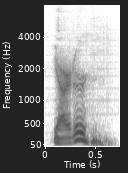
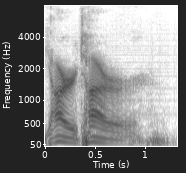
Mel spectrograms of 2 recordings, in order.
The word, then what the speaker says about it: Yartar: Yarder. But now we are required to say Yartar.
